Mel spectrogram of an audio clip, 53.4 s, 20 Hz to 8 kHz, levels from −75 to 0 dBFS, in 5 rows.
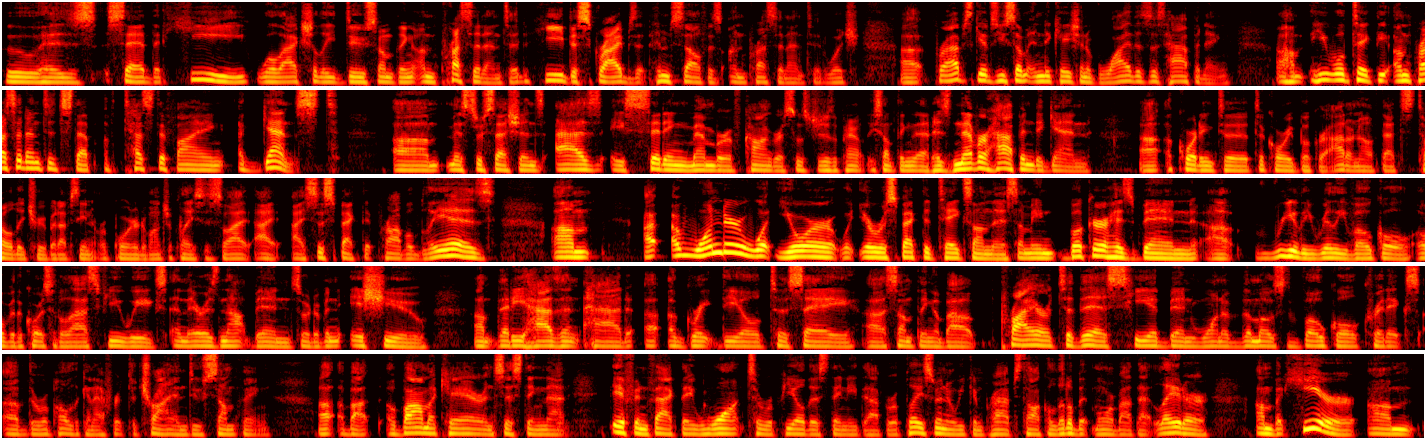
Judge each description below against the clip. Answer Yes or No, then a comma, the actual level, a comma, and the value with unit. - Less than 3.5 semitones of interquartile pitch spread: Yes, average, 2.8 semitones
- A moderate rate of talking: No, fast, 220 wpm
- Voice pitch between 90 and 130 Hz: Yes, low, 120 Hz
